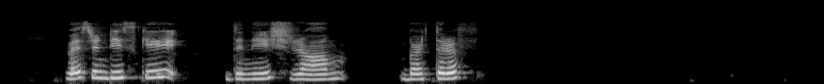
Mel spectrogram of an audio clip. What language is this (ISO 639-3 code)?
urd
